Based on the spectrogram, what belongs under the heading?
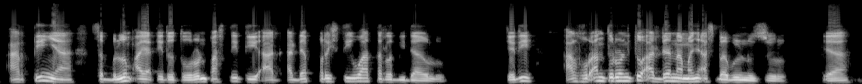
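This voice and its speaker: A man's voice: mid-range voice, a bit bright, dry recording, clean studio sound. A man in an online voice-chat debate who explains his points step by step and politely addresses the others.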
